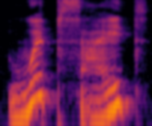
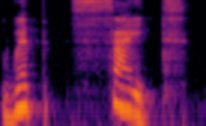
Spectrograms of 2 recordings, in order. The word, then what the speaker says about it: website: la fin oui mais quand on le prononce en anglais c'est comme si ça se termine par t on du website website donc c'est comme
